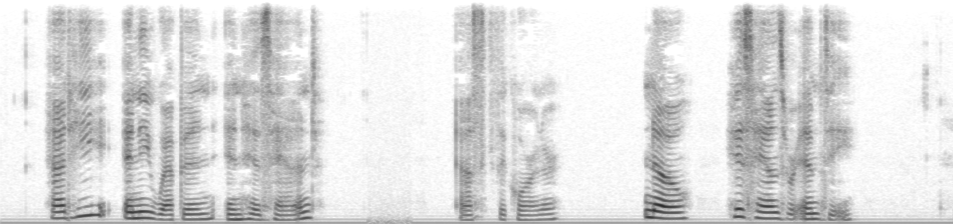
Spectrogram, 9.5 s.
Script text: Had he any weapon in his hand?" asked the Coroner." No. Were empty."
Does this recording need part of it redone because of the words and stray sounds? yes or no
yes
